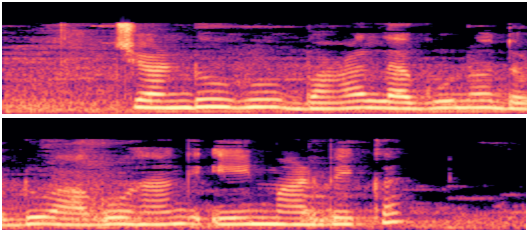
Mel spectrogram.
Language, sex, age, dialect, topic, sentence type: Kannada, female, 18-24, Dharwad Kannada, agriculture, question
